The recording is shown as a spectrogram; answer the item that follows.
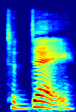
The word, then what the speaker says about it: today: today today today okay that's second syllable stress today today if it was first syllable stress it would be today today to in so instead of that it would be today okay reduce to today okay graduation graduation this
